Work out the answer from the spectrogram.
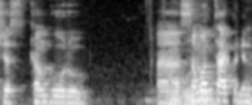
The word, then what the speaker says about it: canguru: So yeah, it's just kanguru.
